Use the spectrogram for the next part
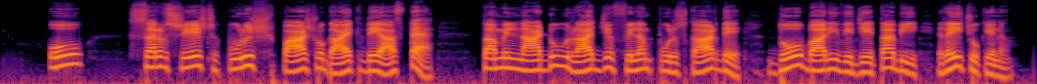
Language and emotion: Dogri, neutral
